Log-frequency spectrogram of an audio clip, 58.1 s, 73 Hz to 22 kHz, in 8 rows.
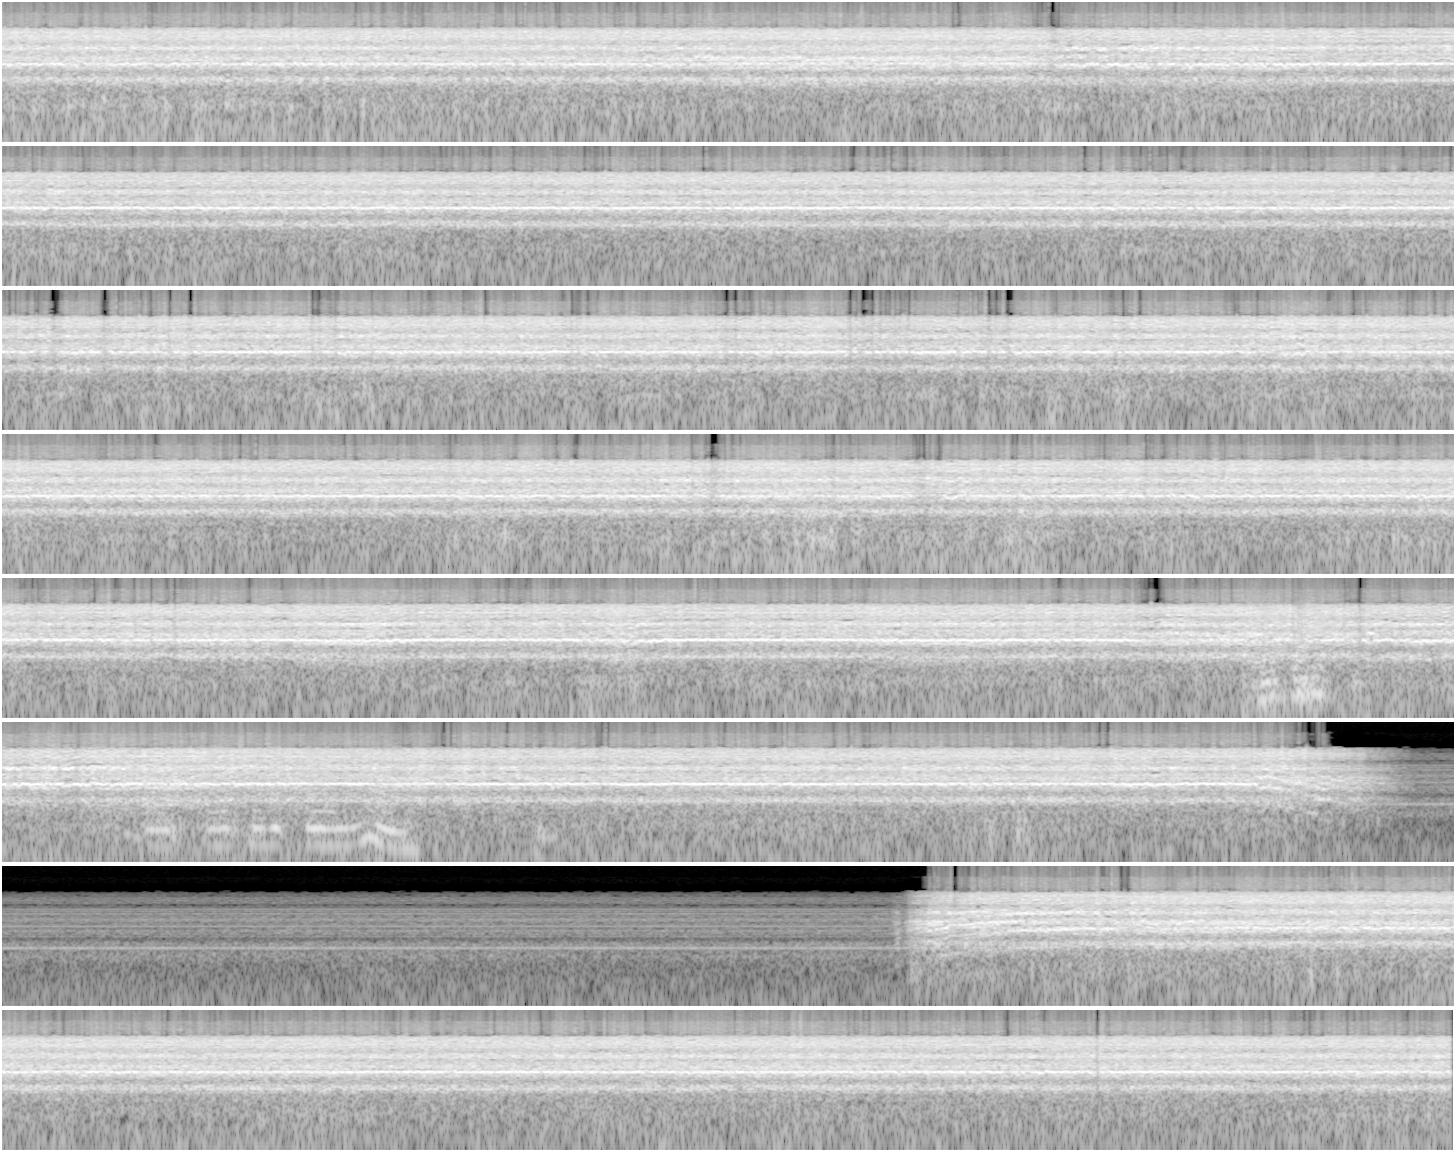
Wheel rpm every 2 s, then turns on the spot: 230, 230, 220, 220, 230, 230, 230, 230, 230, 230, 230, 230, 230, 230, 230, 230, 230, 220, 220, 230, 230, 130, 0, 0, 150, 230, 230, 230, 230.
none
